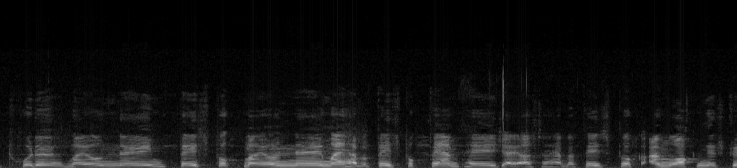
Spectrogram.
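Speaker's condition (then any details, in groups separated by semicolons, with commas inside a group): Cerebral palsy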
